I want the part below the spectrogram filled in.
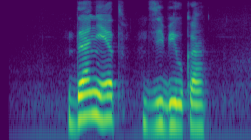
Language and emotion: Russian, angry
